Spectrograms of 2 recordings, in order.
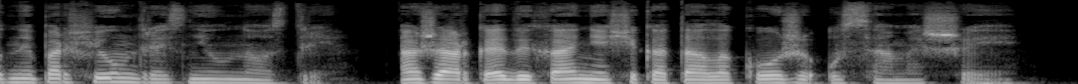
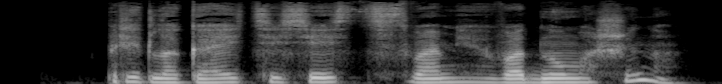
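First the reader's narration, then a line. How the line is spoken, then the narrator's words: Quiet clarifying question. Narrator (Russian): Также негромко уточнила Джен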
